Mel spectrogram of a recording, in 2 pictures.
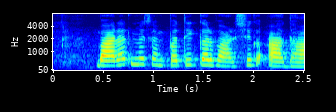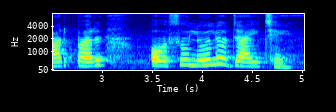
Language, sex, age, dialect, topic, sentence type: Maithili, female, 18-24, Eastern / Thethi, banking, statement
